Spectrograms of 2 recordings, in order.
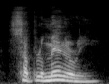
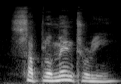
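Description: First: The T sound is dropped. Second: The T sound is clearly pronounced. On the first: "También se oye sin la T" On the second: "Suplementario se dice supplementary"

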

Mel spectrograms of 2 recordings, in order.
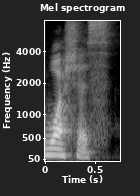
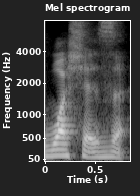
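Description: First: The final sound is a voiceless s. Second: The final sound is voiced, close to z. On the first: The speaker calls it wrong. "Я не кажу washes" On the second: The speaker calls it right. "я кажу washes. Тобто ця S стає більш дзвінкою, вона стає наближеною до Z"

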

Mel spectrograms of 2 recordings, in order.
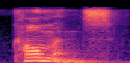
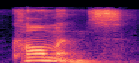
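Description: Both takes have the same delivery.

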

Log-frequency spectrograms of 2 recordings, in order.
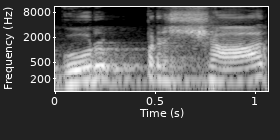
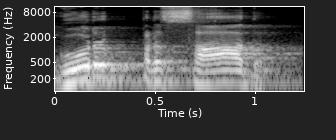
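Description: First: The middle consonant is an sh sound. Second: The middle consonant is a plain s sound. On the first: The speaker calls it wrong. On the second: The speaker calls it right.

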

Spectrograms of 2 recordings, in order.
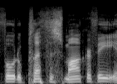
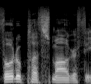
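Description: First: Every syllable of the word is pronounced. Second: One syllable of the word is dropped. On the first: The speaker calls it right. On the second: The speaker calls it wrong.

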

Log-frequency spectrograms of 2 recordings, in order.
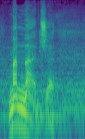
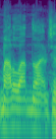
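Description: First: It is said as one fully contracted word. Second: It is said as three separate words. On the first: The speaker calls it right. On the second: The speaker calls it wrong.

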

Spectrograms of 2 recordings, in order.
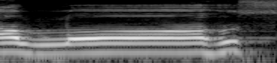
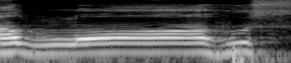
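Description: Both takes have the same delivery.

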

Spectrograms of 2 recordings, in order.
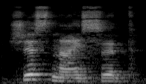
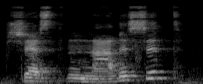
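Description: First: The word is shortened, dropping middle sounds. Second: Every syllable of the full form is said. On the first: This is how it is actually spoken. "la manera al último de cómo se pronuncia" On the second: This is how it is written. "la manera escrita"

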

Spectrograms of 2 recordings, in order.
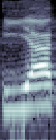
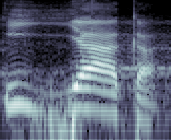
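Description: First: The y sound is short and single. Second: The y sound is held long and doubled. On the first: The speaker calls it wrong. "ഇയാക്ക എന്ന് വായിക്കുമോ? ഇല്ല" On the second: The speaker calls it right. "രണ്ട് യാ പറയുന്ന സൗണ്ട് എടുക്കണം അവിടെ"

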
